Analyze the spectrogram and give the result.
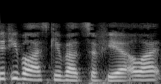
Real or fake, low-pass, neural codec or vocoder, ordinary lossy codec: fake; 7.2 kHz; codec, 24 kHz, 0.5 kbps, DualCodec; MP3, 32 kbps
